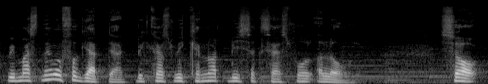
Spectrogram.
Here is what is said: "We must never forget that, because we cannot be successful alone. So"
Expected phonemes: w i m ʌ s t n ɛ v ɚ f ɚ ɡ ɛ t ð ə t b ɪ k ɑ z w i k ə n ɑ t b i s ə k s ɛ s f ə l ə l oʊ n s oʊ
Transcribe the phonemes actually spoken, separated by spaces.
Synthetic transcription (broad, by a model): w i m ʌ s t n ɛ v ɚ f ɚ ɡ ɛ t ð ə t b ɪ k ɑ s w i k ə n ɑ t b i s ə k s ɛ s f ə l ə l oʊ n s oʊ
